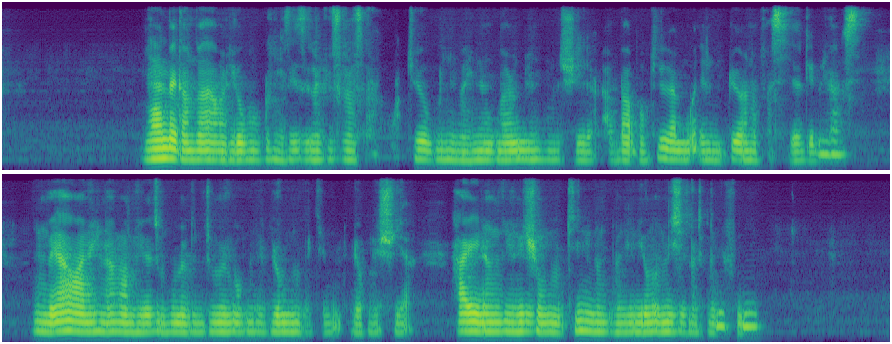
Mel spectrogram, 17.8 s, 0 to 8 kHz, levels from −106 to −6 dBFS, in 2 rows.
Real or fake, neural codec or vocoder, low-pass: fake; autoencoder, 22.05 kHz, a latent of 192 numbers a frame, VITS, trained on one speaker; 7.2 kHz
